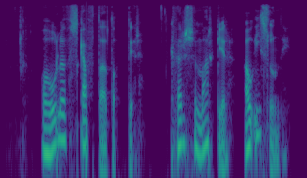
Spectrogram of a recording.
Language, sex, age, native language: Icelandic, male, 30-39, Swedish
